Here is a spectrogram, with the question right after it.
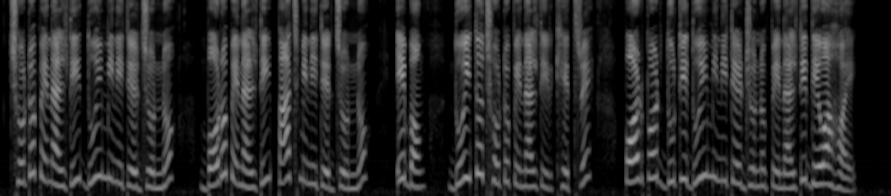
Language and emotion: Bengali, neutral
